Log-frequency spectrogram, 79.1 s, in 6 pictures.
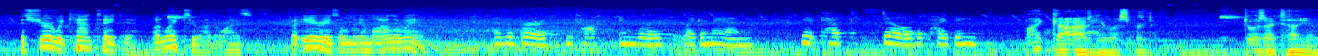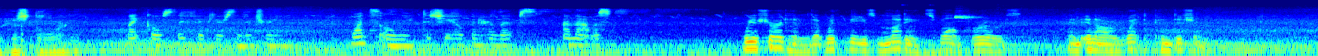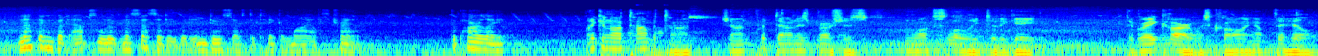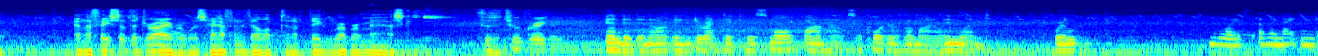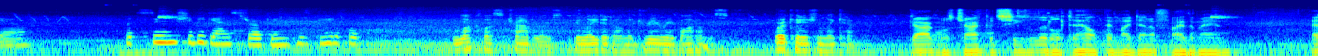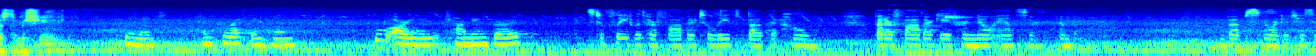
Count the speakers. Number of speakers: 4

